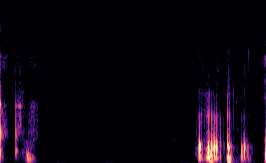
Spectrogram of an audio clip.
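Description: A man's lecturing voice breaks off, followed by about a second of silence. Then a few short, low pops sound close on a headset microphone, likely breath or mouth noise, just before he starts speaking again.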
